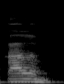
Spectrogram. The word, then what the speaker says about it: calm: Contoh kata calm, pengucapannya calm. Penjelasannya A sebelum LM dibaca AA panjang.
